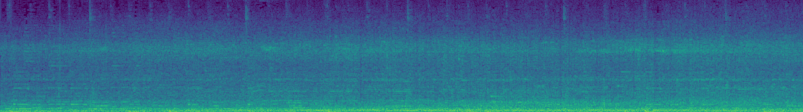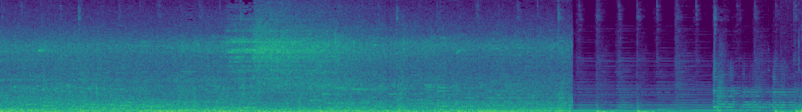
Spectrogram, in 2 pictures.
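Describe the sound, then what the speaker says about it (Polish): A historic tram in Lisbon, Portugal rumbles past with steady rolling and rattling noise, close and loud, then fades into quieter street ambience near the end. "Przejazd historycznego tramwaju zawsze budzi zainteresowanie."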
